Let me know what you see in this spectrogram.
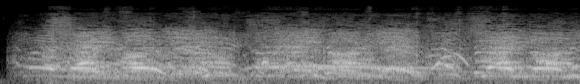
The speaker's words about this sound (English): As each protester was walked or carried away by police from Parliament Square, the crowds chanted and clapped.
